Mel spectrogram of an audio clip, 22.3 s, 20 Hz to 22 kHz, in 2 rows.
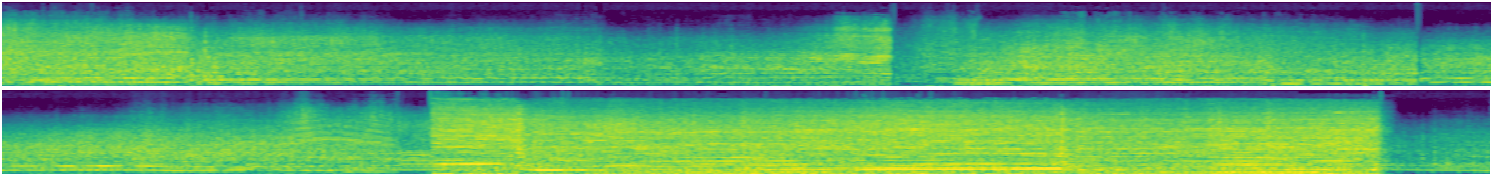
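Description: Alpine race car with a 1.8 litre turbocharged inline-4 at Watkins Glen, engine droning steadily at high revs and shifting pitch through gear changes, growing louder and nearer partway through, with no talk.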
